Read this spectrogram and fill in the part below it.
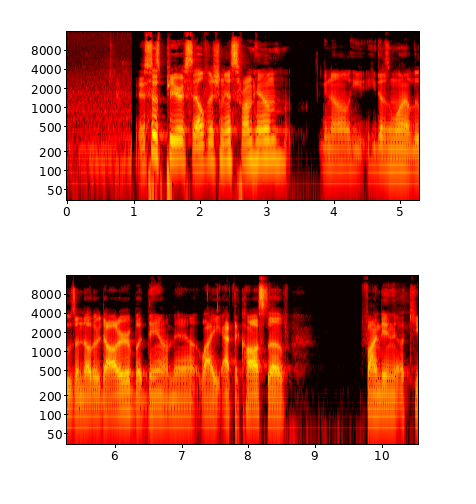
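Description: A man talks with animation, close into a microphone.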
